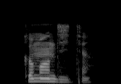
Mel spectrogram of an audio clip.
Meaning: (noun) a type of limited partnership in France, Quebec, and elsewhere; its full legal name is a société en commandite (SCS)
- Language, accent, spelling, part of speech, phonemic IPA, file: French, France, commandite, noun / verb, /kɔ.mɑ̃.dit/, LL-Q150 (fra)-commandite.wav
